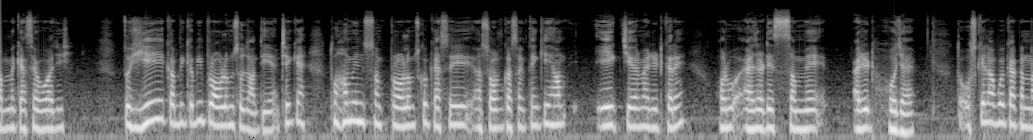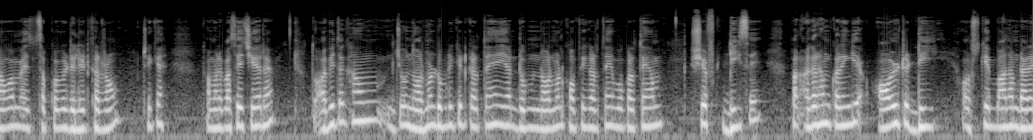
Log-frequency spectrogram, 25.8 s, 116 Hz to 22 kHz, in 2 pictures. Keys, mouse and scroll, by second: 12.6 click, 13.9 Delete, 14.3 click, 15.1 click, 16.2-16.6 scroll up 2, 16.6-19.7 shift+middle drag, 24.3 alt+d.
